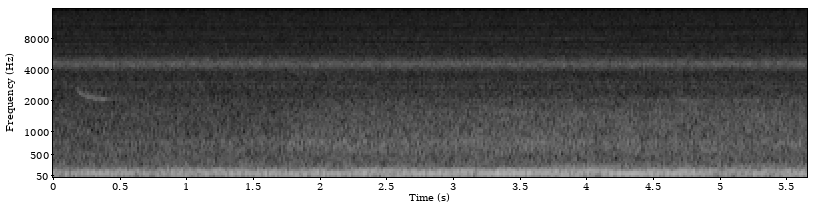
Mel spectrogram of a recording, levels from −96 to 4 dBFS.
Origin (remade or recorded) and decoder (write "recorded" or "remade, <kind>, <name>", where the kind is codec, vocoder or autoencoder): remade, vocoder, BigVGAN v2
